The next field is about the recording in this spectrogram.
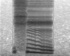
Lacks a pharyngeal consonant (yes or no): yes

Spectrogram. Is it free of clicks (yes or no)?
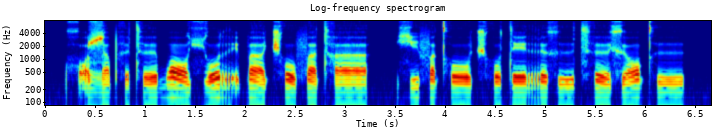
yes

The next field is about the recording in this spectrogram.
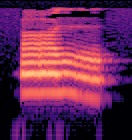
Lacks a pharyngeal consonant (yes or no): no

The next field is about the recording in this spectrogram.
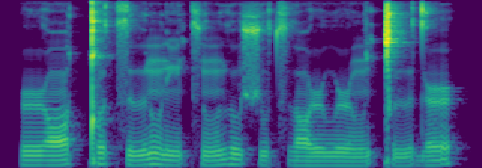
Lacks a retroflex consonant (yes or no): yes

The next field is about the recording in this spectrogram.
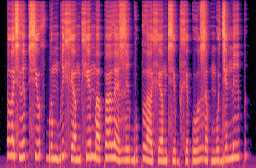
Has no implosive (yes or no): yes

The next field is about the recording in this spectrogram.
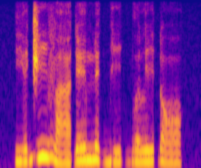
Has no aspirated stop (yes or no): yes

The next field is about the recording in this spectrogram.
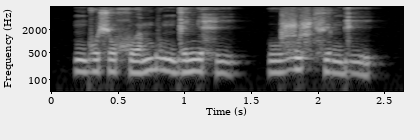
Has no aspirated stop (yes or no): yes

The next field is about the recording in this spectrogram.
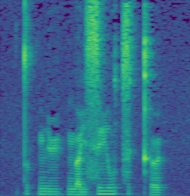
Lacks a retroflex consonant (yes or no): yes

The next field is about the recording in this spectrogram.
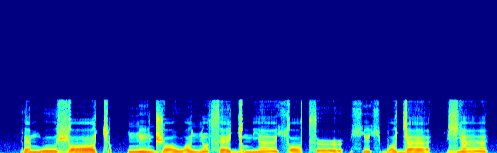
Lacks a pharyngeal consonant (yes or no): yes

